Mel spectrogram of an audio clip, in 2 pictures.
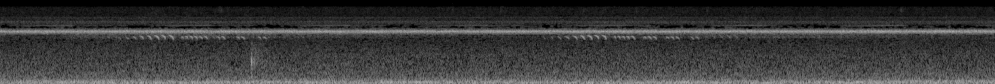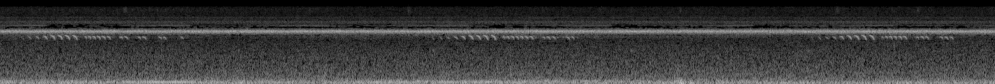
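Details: Screeching insects: an endless shrill high tone, punctuated by short trills of rapid pulses roughly every three to four seconds, over a muffled low hum and occasional faint tick.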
